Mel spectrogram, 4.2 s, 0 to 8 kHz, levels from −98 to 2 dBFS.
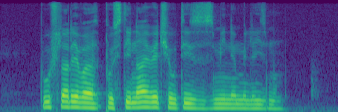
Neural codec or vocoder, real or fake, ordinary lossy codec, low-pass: none; real; none; 7.2 kHz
